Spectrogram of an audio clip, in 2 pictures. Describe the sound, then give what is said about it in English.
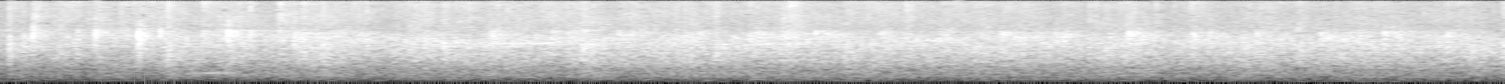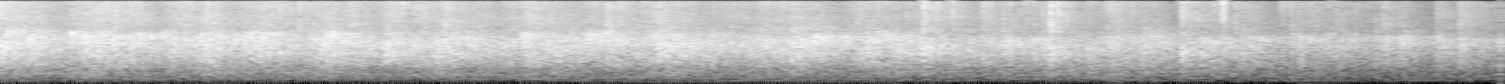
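An audience claps their hands in a steady, dense wash of applause that holds at an even, fairly loud level for about fifteen seconds, tapering slightly at the end. “And you can clap your hands.”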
